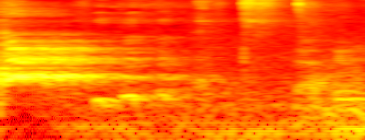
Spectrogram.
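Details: Dog at Mapandan Vet Clinic during a mating (shooter) service in which both dam and sire are still virgin; one short harmonic bark opens the clip, then low indoor background noise.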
